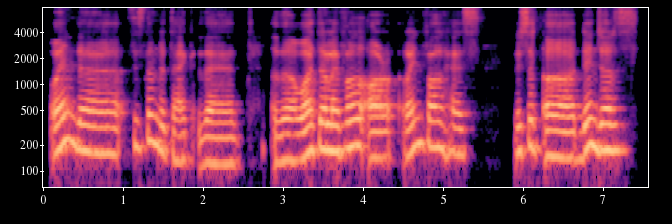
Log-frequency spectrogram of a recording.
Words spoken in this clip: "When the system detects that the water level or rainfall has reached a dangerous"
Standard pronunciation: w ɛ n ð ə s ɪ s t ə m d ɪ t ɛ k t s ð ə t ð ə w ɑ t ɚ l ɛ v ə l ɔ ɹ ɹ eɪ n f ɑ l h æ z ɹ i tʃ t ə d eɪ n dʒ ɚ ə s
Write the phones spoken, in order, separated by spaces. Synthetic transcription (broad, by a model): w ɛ n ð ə s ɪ s t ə m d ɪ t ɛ k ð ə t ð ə w ɑ t ɚ l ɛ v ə l ɔ ɹ ɹ eɪ n f ɑ l h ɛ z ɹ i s ə d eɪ n dʒ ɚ s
